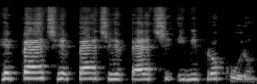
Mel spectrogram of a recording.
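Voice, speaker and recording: This is a woman speaking. Her voice is high in pitch. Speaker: psychoanalysis teacher. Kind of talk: lecture. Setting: live-streamed class with audience. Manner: relaxed, informal.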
